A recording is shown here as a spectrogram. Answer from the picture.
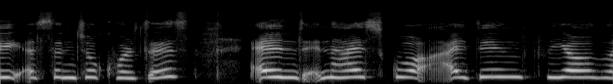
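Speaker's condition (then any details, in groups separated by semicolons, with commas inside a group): Dystonia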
